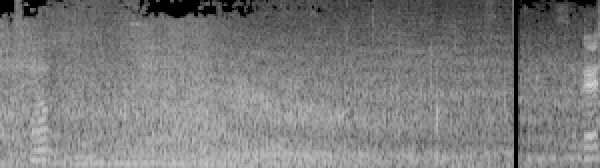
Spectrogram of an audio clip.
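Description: A motor vehicle passing close by: its engine hum and road noise swell over the first couple of seconds, then fade away.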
